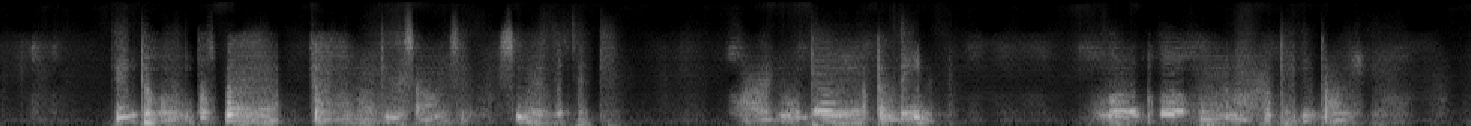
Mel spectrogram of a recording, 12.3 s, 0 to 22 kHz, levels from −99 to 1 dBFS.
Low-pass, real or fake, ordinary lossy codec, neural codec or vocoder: 19.8 kHz; fake; none; codec, 44.1 kHz, 0.9 kbps, DAC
